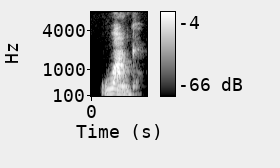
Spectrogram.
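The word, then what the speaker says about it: 王: Wang, así se pronuncia este carácter.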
